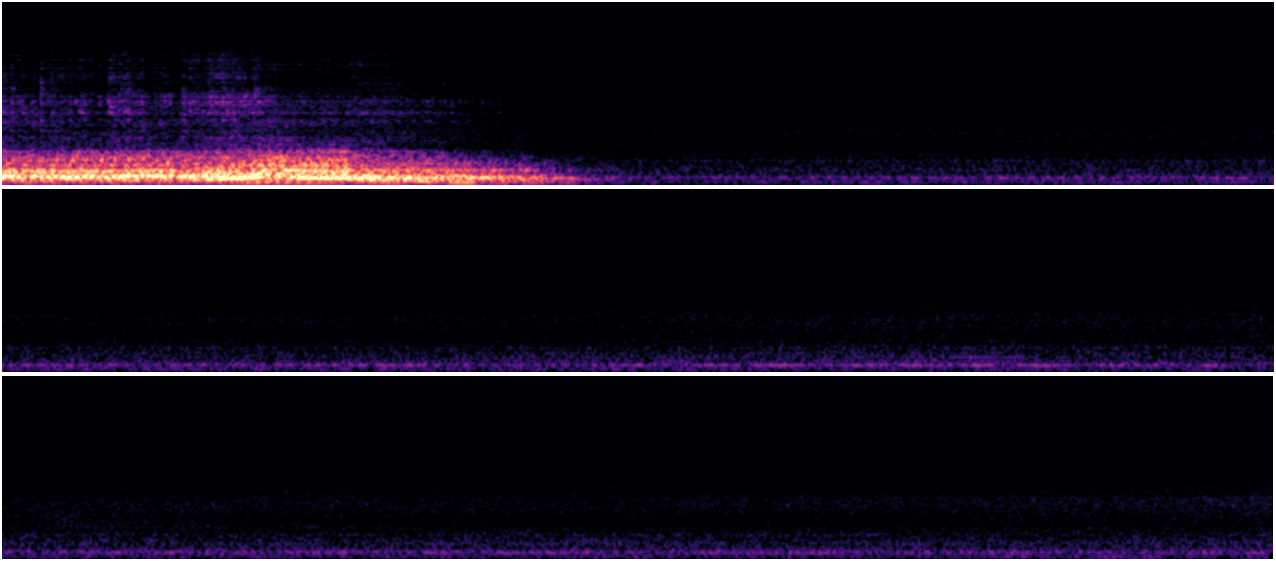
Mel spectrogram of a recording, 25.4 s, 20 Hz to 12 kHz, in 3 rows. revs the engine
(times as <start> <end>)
0.0 4.2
